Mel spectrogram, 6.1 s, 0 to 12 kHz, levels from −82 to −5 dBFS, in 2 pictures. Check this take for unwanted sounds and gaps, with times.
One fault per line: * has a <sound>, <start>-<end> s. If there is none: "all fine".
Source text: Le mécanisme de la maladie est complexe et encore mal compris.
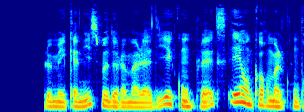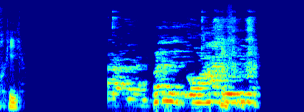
* has a laugh, 4.1-5.7 s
